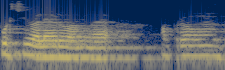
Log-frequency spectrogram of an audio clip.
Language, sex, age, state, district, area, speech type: Tamil, female, 30-45, Tamil Nadu, Cuddalore, rural, spontaneous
